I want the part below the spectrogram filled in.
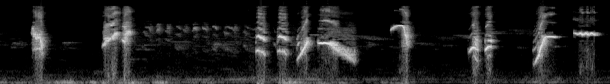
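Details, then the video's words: Oriental magpie-robin training song: rasping bursts, quick doubled chips, a sweeping downslurred whistle and a rising upslur ending in a steady whistled note, faint background hum. "MASTERAN KACER DAN TERAPI"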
